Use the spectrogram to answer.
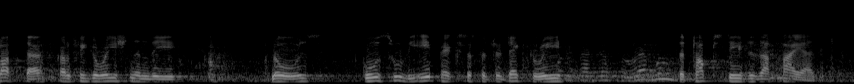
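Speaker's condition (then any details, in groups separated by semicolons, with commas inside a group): No condition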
